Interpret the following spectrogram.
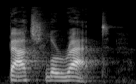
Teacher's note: Here we do pronounce an e sound at the end and that's where the stress lies.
